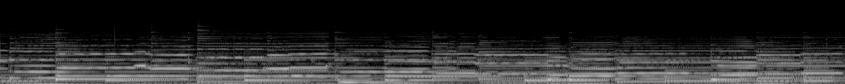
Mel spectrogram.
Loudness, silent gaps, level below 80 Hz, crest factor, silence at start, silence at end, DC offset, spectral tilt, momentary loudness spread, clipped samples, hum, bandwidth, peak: -26 LUFS; none; -48 dBFS; 14 dB; 0 s; 0 s; under 0.1%; -9.5 dB/octave; 4 LU; under 0.1%; none; 6.4 kHz; -12 dBFS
